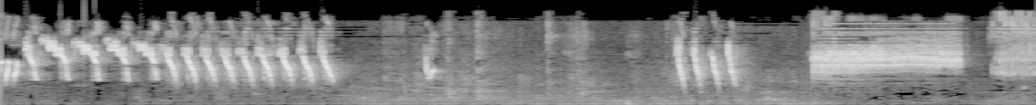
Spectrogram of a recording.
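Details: Weaver in full song, used as a tutor recording for songbirds: a fast run of sharp, descending chirps about eight per second for two seconds, a short burst of similar notes, then a loud sizzling buzz.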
